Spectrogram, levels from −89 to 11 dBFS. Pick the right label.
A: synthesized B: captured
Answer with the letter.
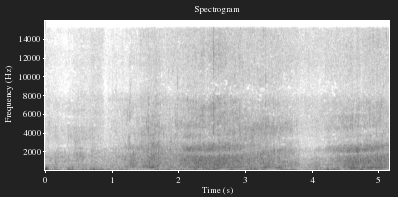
B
